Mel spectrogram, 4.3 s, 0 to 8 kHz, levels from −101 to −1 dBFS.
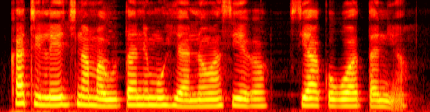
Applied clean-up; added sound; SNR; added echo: neural mask model DeepFilterNet 3.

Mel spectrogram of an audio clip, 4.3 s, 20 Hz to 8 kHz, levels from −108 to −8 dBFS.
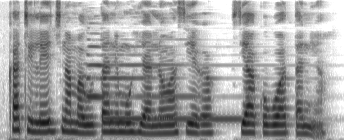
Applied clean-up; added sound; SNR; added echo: classical method log-MMSE.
